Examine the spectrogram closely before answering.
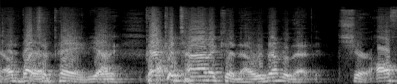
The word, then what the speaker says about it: Pecatonica: You're talking about the guy at Pectonacia Argyle? Pectonacia. Is that how you say it? Pecatonica. Jeez. Ow! No, Pecatonica. Get out of here.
